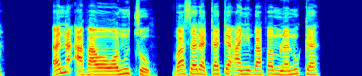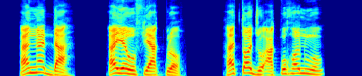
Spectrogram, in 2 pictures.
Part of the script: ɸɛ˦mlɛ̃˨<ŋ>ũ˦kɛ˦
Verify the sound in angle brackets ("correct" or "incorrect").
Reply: incorrect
